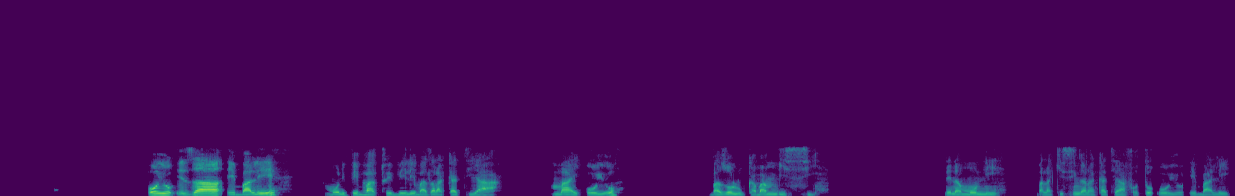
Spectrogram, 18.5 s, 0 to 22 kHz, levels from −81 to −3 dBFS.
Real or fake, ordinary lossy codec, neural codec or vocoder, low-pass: real; AAC, 24 kbps; none; 5.4 kHz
